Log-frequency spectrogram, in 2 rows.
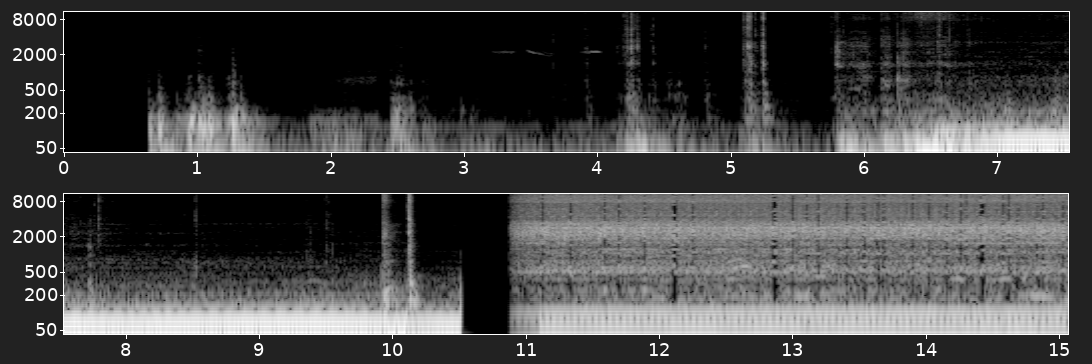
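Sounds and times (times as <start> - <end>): car engine starting and idling: 5.0 - 15.0.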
